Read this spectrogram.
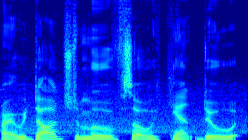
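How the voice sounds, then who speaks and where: Low-voiced man doing casual gameplay commentary. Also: normal speed, background noise. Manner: conversational, thinking aloud. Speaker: game streamer, VTuber.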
